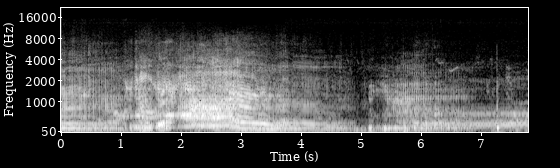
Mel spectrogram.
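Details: Lions in a roaring fight as three Birmingham males visit the Nkuhuma pride and cubs at sunrise, August 11, during a safari broadcast; harsh, snarling roars swell and fade over several seconds, with a guide talking softly.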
